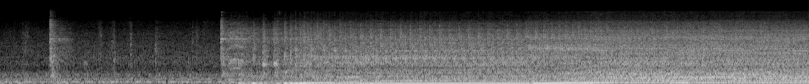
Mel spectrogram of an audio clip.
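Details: Putzmeister TK50 concrete pump diesel engine starting; brief crank, then it catches, rises and settles into a steady, even low idle with no knocks or misses, normal start.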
